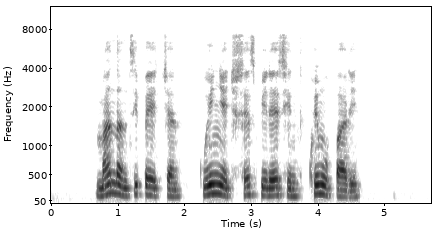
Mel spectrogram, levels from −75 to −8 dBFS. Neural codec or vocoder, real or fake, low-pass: none; real; 7.2 kHz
